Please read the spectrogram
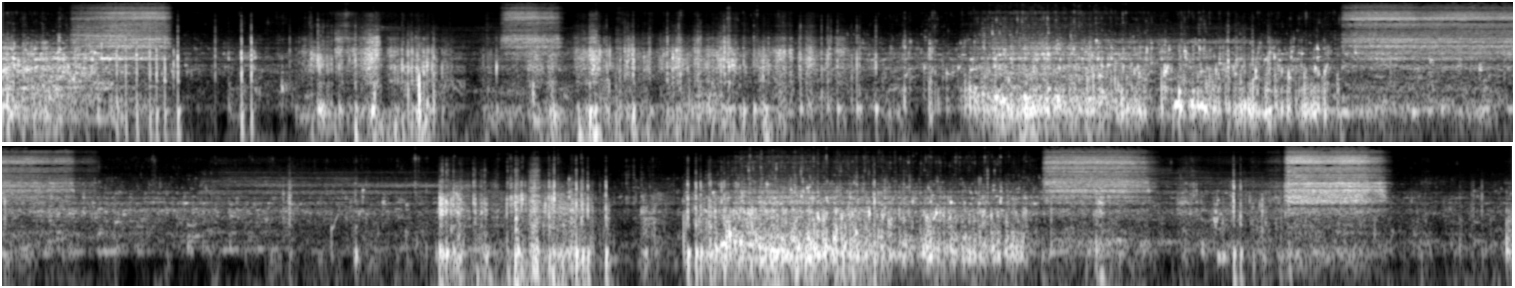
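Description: Scuba diver breathing through a regulator underwater: short hissing inhalations and longer stretches of gurgling exhaust bubbles, a breath every several seconds.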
